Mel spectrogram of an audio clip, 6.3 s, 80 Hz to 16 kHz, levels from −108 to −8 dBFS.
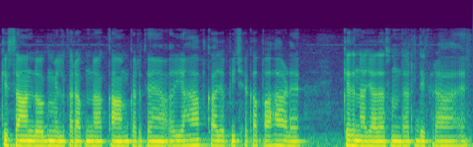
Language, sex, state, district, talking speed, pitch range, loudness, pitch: Hindi, male, Punjab, Kapurthala, 200 wpm, 115-120 Hz, -15 LUFS, 115 Hz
